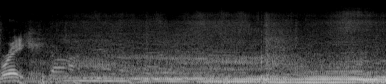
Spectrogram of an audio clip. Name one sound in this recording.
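A car engine revs and roars as it accelerates away.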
